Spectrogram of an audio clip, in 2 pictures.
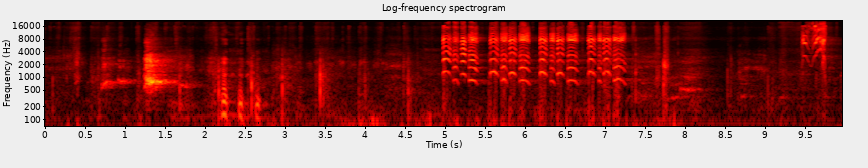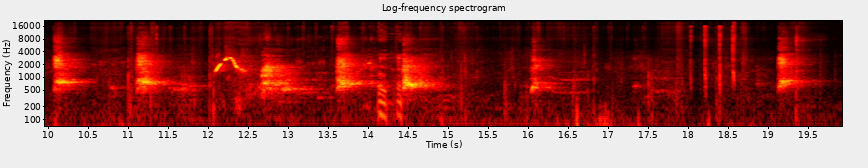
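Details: English Bulldog puppies at a breeding kennel; high squeaky whines and yelps in irregular bursts, including a fast chattering run of squeaks, with pauses between loud clusters.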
